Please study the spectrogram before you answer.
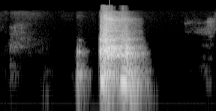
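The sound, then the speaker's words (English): A single cough, heard as a short, softer catch followed at once by a louder, harsh burst, then silence, with no talk around it. “Sorry about that, just coughed.”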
